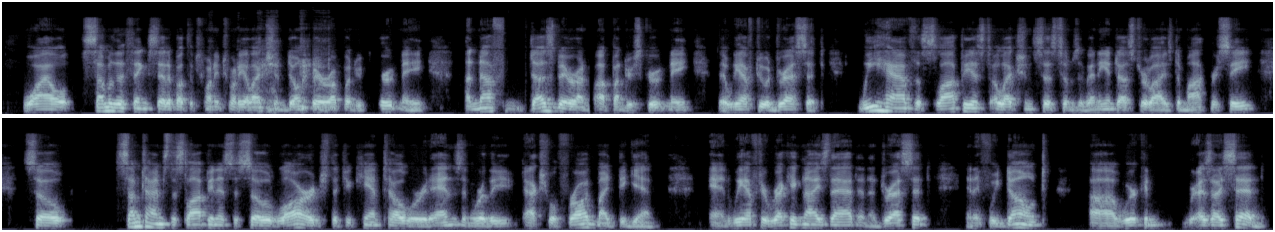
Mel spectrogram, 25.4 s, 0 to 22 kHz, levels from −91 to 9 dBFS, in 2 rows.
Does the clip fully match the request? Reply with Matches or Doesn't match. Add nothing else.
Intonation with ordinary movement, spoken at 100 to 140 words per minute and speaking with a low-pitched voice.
Doesn't match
